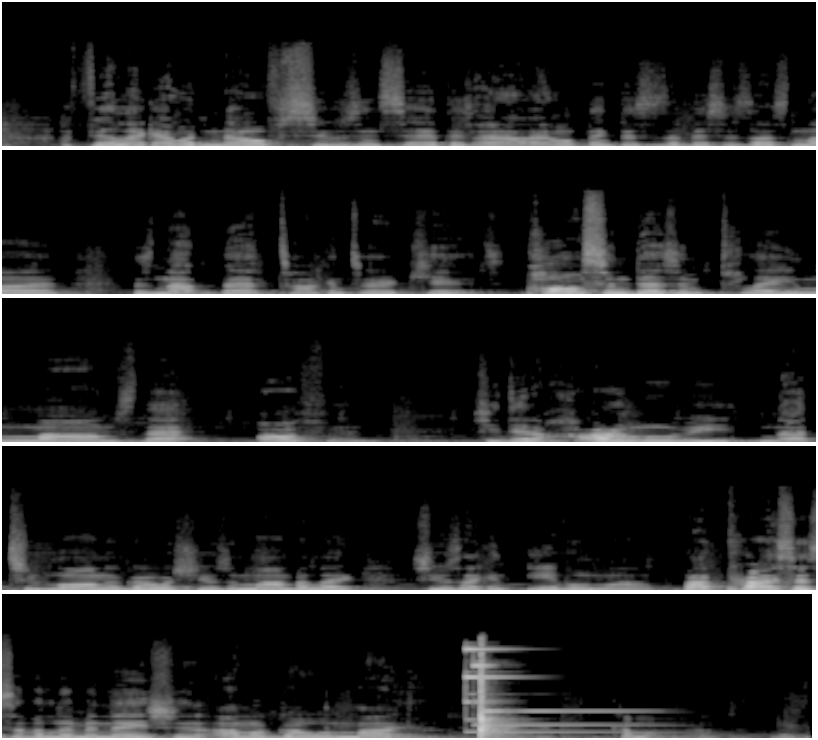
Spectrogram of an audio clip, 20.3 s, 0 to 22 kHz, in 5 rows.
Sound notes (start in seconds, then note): 18.6 bell chimes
